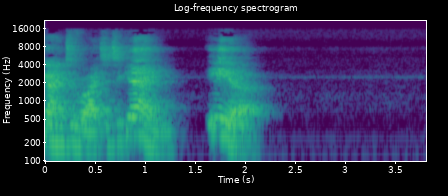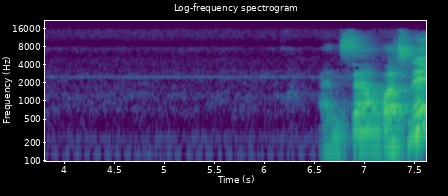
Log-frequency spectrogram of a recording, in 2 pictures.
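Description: A woman speaks clearly and slowly close by, as if teaching.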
